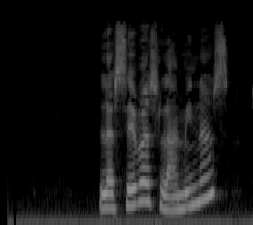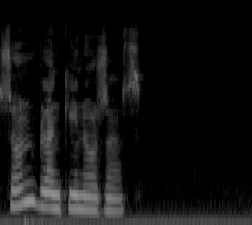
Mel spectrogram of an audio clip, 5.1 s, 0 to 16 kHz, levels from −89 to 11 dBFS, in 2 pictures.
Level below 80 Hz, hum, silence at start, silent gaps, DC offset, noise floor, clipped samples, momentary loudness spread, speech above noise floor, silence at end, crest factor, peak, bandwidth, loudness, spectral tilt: -66 dBFS; 50 Hz at -65 dBFS; 0.5 s; none; under 0.1%; -66 dBFS; under 0.1%; 10 LU; 25 dB; 0.45 s; 16 dB; -26 dBFS; 11.5 kHz; -41 LUFS; -4 dB/octave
